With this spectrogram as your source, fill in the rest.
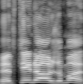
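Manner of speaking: shouted high-pitched announcer read. Host reading a sponsor ad on the show, yelling. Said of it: "Sorry, I'm yelling".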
